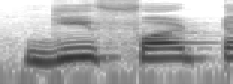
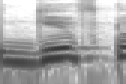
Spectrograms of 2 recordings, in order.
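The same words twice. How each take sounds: First: "गिफ्ट" broken into gi-fa-ta; full vowels after f and t in "गिफ्ट"; wrong split reading. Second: "गिफ्ट" as one syllable, gift; half f joined to t in "गिफ्ट"; correct blended reading. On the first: Teacher warning beginners off a wrong reading, "गिफ्ट" as gi-fa-ta. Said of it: "गिफ्ट नहीं पढ़ेंगे". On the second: Teacher giving beginners the right reading, "गिफ्ट" blended as gift. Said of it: "गिफ्ट हो गया". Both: Shown as a demonstration.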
